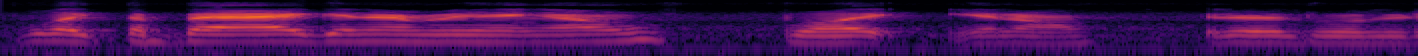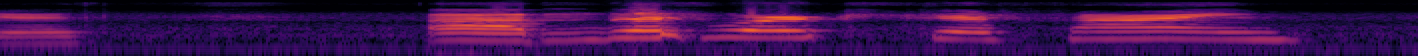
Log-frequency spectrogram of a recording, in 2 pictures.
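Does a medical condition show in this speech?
Yes: cerebral palsy.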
